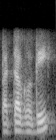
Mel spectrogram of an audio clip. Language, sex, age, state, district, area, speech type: Hindi, male, 30-45, Madhya Pradesh, Bhopal, urban, conversation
